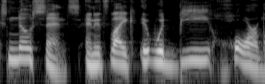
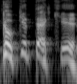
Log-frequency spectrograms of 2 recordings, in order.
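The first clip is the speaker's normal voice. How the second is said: mock yell, much higher pitch; 5 semitones higher than usual. Retelling how a man yelled across the street to a traffic cop, retelling a yell. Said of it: "he yells to this fat traffic".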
